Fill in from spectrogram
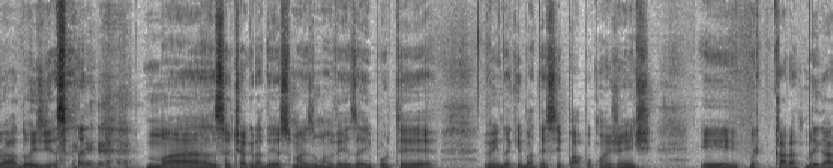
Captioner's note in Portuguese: risadas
